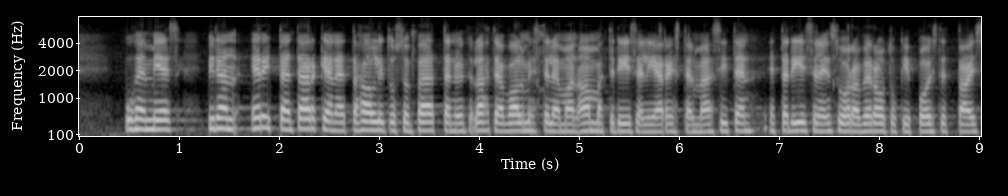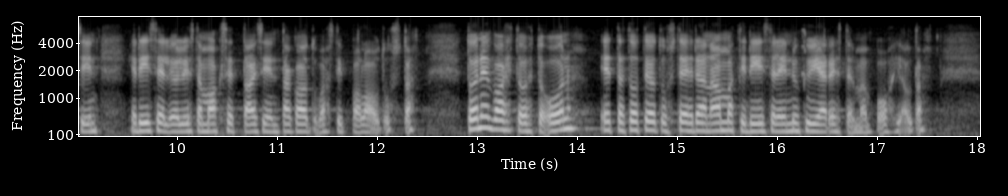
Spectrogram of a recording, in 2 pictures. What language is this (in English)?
Finnish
